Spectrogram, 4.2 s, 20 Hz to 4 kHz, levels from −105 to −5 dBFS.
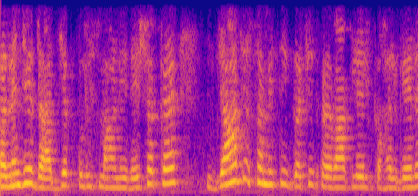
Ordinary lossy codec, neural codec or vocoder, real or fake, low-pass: Opus, 16 kbps; none; real; 3.6 kHz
